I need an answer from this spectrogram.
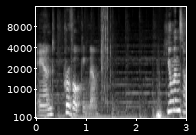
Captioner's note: background music; camera click sound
